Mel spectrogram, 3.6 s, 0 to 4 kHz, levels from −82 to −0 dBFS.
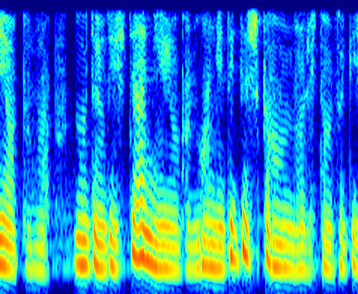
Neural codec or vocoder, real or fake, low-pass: autoencoder, 22.05 kHz, a latent of 192 numbers a frame, VITS, trained on one speaker; fake; 3.6 kHz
